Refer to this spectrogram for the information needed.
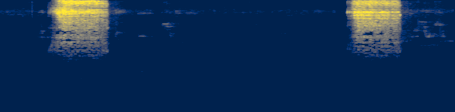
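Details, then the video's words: At a common myna nest, chicks that eat little and try to bite their mother give two harsh, hissing rasps about three seconds apart, with faint soft chirps between. "Common myna Baby Birds eat less and want to bite their mother"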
